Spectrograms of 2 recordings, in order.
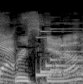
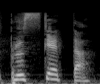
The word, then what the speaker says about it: bruschetta: I want to say bruschetta, but I think it's bruschetta. – Correct. – Okay, so it's bruschetta.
